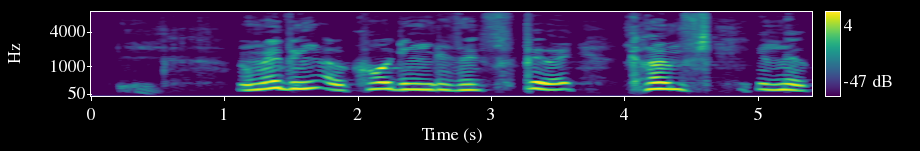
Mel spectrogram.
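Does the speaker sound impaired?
Yes: cerebral palsy; doctors predicted no walking or talking.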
